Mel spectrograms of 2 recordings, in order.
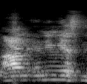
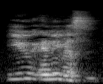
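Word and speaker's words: unanimously: এটা অনেকে কিন্তু আনএনিমিয়াসলি বলে, উচ্চারণ কিন্তু আনএনিমিয়াস না, উচ্চারণ হলো ইউনেনিমাস। উচ্চারণ এলটা কিন্তু পারবে না, ইউনেনিমাসলি, সর্বসম্মতিক্রমে, ইন দ্য জেনারেল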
